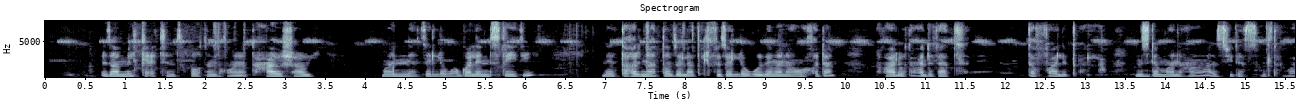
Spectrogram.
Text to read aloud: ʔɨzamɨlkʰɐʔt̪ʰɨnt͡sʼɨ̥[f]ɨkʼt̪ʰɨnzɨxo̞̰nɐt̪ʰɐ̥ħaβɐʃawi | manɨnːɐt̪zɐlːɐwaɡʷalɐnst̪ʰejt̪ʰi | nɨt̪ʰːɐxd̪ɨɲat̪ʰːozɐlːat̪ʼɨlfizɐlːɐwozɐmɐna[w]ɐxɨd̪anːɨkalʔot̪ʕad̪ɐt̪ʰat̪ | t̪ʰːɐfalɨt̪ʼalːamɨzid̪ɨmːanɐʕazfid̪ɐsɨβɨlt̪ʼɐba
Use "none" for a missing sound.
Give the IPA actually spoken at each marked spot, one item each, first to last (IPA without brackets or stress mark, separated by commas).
f, w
